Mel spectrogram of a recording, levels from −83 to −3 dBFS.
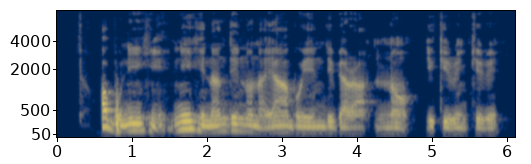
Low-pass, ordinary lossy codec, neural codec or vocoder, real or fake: none; none; none; real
